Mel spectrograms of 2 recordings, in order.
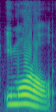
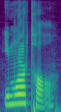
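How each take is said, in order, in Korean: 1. 미국식 억양에 t 소리가 약하게 부드러워진 발음입니다. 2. 영국식 억양에 t 소리가 분명하게 들리는 발음입니다. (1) "immoral 이렇게 하면은 좀 미국식 발음이고" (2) "immortal 이렇게 하면은 영국식 발음"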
